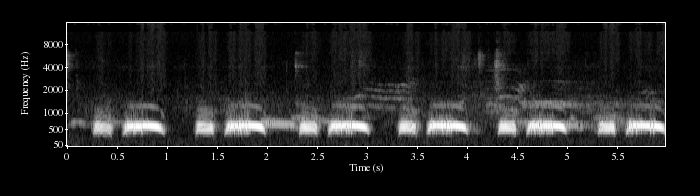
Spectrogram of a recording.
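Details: Rhythmic 'thổ sấm'-voice cooing of a spotted dove giving a full song with a two-part ending: five pairs of low coos, each a short note followed by a longer falling one, at a steady tempo of about one pair per second.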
